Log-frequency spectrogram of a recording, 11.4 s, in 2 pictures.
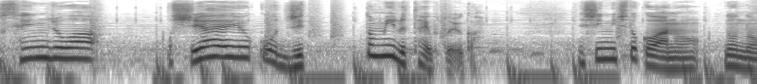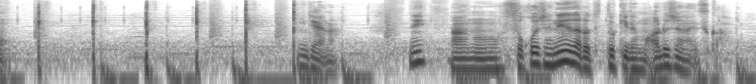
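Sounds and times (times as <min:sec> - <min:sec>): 
speech: 0:00.1 - 0:03.7, 0:04.3 - 0:05.8, 0:07.9 - 0:11.3
rhythmic hand claps imitating a wrestling crowd: 0:05.8 - 0:08.0.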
